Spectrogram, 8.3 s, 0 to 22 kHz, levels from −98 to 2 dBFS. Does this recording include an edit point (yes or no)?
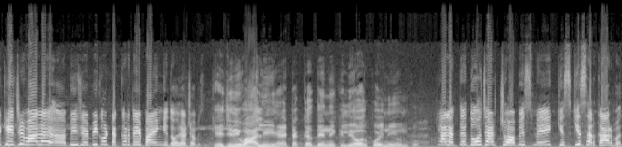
no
